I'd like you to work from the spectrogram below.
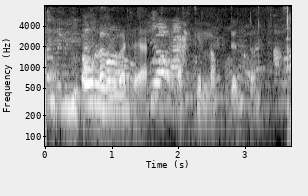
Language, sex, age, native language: Icelandic, female, 9, Icelandic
